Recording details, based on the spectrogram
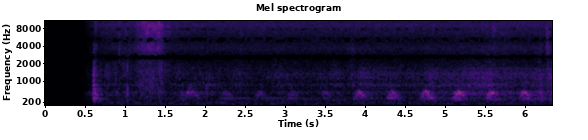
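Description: Fast, soft rhythmic whooshing pulses, about 140 a minute, under a steady hum: a fetal heartbeat.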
